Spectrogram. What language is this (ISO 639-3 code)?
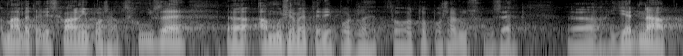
ces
